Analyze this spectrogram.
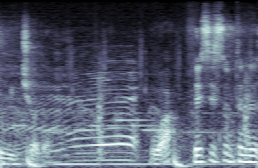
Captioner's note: cow softly moos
